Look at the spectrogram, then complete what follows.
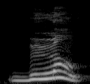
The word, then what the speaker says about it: blanc: Parfois, à la fin du mot, la lettre C ne se prononce pas. Comme par exemple le tronc, blanc.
